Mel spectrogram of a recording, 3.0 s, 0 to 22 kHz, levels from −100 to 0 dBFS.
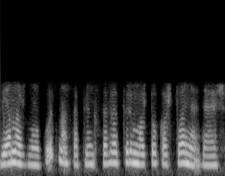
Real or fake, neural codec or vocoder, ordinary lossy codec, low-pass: fake; autoencoder, 48 kHz, 128 numbers a frame, DAC-VAE, trained on Japanese speech; Opus, 24 kbps; 3.6 kHz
